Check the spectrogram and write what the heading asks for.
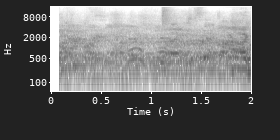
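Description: Indistinct background chatter of several people talking at once.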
